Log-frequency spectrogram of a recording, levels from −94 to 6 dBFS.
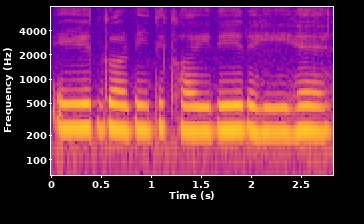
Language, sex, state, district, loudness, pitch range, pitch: Hindi, male, Haryana, Charkhi Dadri, -13 LUFS, 225-245 Hz, 235 Hz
